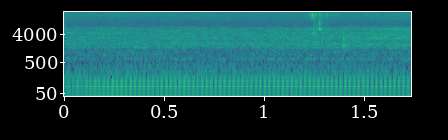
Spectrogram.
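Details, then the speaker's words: Car after a fuel pump and fuel pressure regulator replacement, pump previously making weird noises on cranking: fires right up with a deep, even rumble and steady pulse, no pump whine or buzz; running normally this time. "but it didn't make the weird noise this time it fired it did what it was supposed to do"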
